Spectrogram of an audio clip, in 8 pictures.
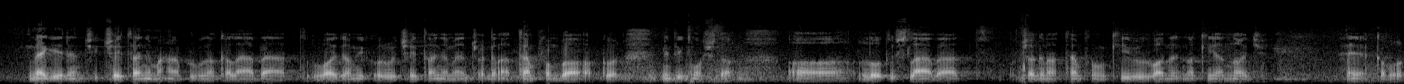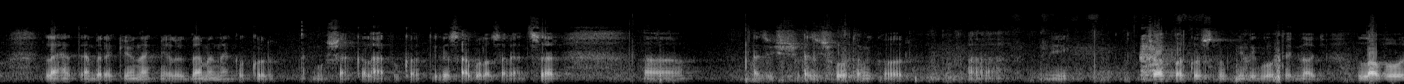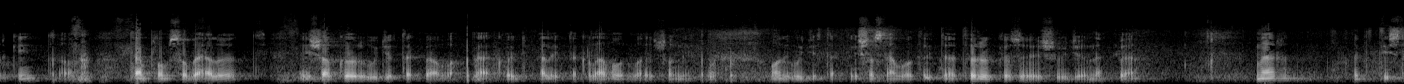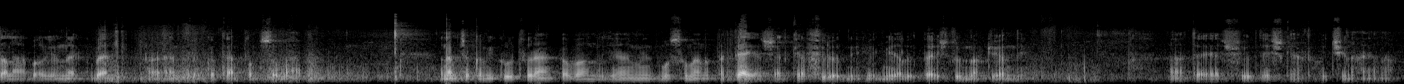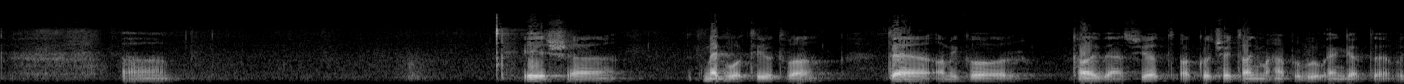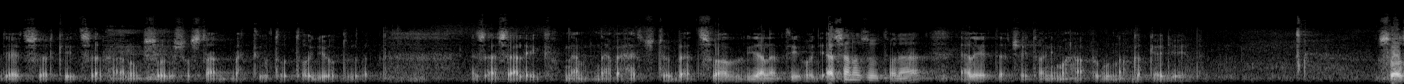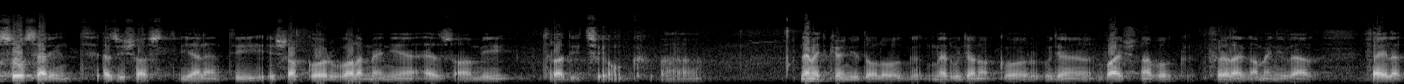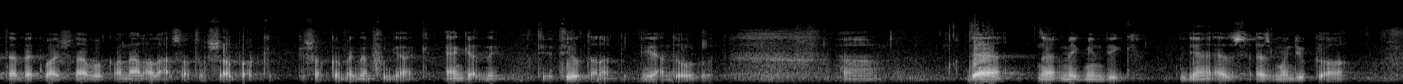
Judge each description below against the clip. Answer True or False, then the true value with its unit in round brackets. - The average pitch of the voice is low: False (390 Hz)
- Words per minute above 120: False (110 wpm)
